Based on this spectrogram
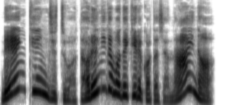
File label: alchemist touch, ja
